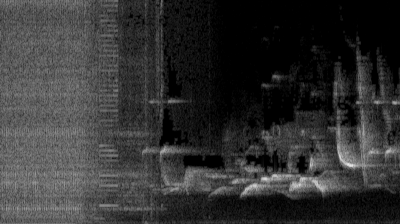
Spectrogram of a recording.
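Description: Steady engine-and-traffic rumble fading away over the first two seconds, then birds chirping and twittering in quick gliding calls.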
